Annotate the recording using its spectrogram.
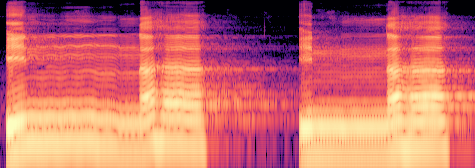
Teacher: Ditahan, ditekan 2 harokat ya. Ditekan, ditahan selama 2 harokat lalu didengungkan ya. Innaha. Kemudian huruf ha dipanjangkan 2 harokat ya, karena di depannya terdapat alif.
